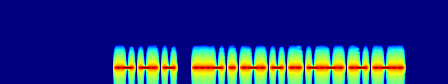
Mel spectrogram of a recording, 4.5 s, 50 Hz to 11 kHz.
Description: Morse code, heard as a keyed tone, about 40 wpm, 700 Hz. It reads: ANT VERTICAL
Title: Common QSO Phrases 40wpm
